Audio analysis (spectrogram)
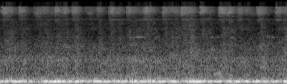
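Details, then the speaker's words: Reworked Crate 602 V8 (ex-dirt track) with dome pistons, GM dimple rods and Vortec heads, dialed in; deep, steady, even idle with smooth low burble and no knocks or misses: healthy, well tuned. "She sounds good. What do you guys think? Yes. It's amazing. 10 out of 10. Well, hell yeah, buddy. Appreciate it. Took a while to get it dialed in, but she's there."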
